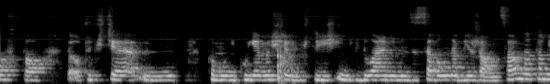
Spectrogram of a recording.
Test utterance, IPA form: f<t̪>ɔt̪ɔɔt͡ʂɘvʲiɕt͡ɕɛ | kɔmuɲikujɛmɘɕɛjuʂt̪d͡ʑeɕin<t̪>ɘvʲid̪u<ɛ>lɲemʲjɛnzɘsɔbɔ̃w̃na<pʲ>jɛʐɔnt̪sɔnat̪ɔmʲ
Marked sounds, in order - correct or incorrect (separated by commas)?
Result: correct, incorrect, incorrect, incorrect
